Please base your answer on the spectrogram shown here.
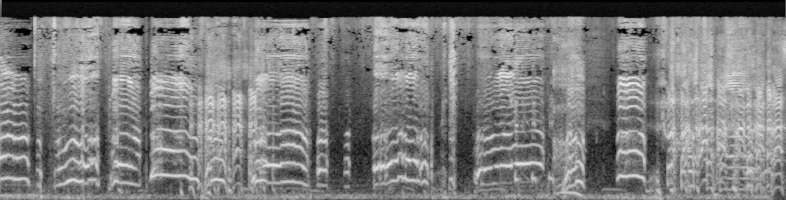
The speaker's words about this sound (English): it's a very particular goat called Huckleberry. And when Huckleberry is a little bit ratty and he wants his dinner or his breakfast, this is the noise Huckleberry makes when his owner is nearby.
